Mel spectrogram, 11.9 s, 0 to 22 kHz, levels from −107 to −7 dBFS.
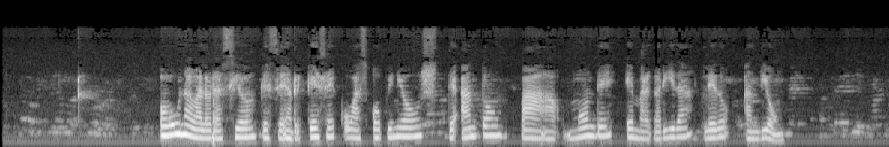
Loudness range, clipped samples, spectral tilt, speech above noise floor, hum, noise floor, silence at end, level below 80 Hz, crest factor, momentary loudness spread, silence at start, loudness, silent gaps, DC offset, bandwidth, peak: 6 LU; under 0.1%; -7 dB/octave; 31 dB; 50 Hz at -40 dBFS; -52 dBFS; 0.35 s; -52 dBFS; 18 dB; 11 LU; 0.3 s; -21 LUFS; none; under 0.1%; 11.5 kHz; -4 dBFS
